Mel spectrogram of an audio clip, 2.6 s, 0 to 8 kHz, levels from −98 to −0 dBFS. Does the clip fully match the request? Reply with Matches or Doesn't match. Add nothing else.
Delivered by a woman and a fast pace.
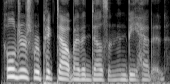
Matches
